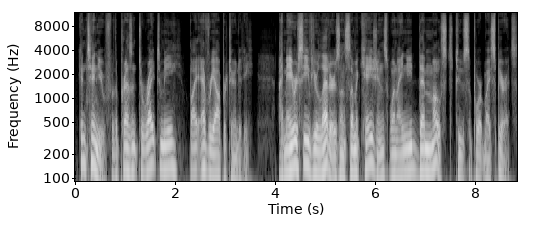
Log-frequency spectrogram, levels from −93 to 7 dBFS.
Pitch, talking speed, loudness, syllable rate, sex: 105 Hz, 190 wpm, -17 LUFS, 5.6 syllables/s, male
